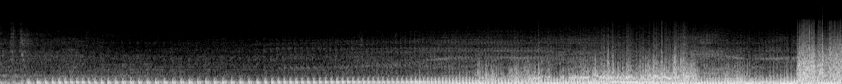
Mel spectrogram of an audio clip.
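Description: Motorcycle engine running at low revs with a fast, even firing pulse, then pulling away and gathering speed. Wind rushing over the microphone grows louder from about halfway through.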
